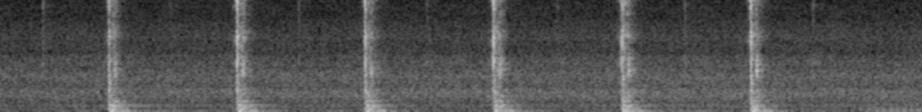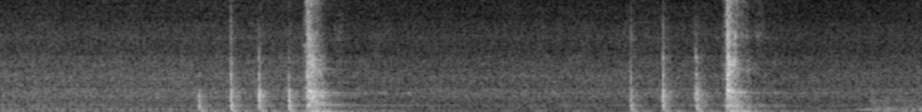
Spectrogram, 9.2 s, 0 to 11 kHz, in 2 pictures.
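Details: Saturn Ultra 4 16K resin printer after starting a print: platform tray keeps rising, giving sharp loud knocks about every two-thirds of a second, then quicker clusters of clacks as the Z-axis labors at its travel limit before resetting.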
